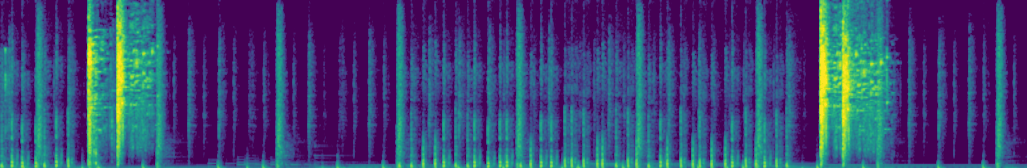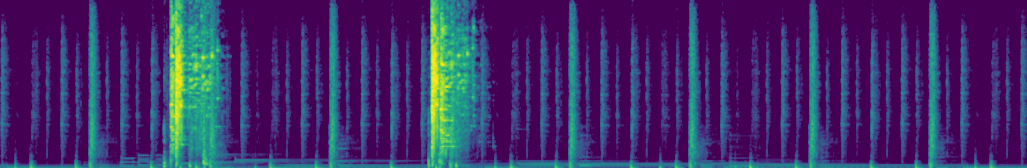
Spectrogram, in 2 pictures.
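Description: Repeated glassy shattering and tapping clicks of glass blocks being placed while building a city tower in a building video game, a rapid run of clicks early on, then spaced crisp breaks over steady low game music.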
